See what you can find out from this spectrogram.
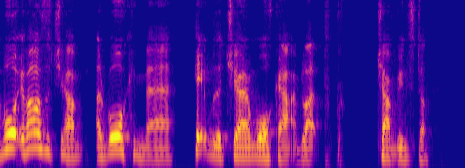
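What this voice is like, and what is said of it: Mocking voice of a complaining fan. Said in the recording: “that an impression of me, by the way, earlier? That voice? ... That was an impression of all the terrible fans who all they do is moan on the internet. ... It may not have been an impression, but it wasn't far off. I know how I sound, and that was sort of uncanny.”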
